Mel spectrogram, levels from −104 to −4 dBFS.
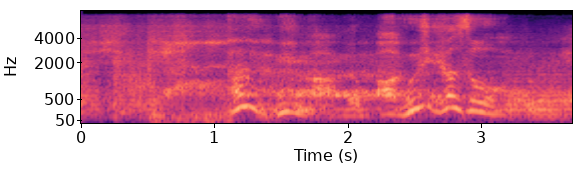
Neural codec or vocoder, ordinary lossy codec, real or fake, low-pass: codec, 16 kHz, 0.8 kbps, ZipCodec; none; fake; 7.2 kHz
